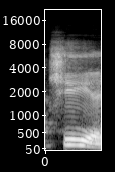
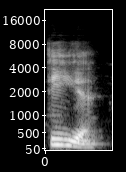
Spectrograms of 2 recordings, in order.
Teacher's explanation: ela começa a pronunciar tia, chiando, porque o T está diante do I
